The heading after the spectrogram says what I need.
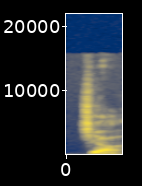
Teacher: तो चा देखा, जब बोलते हैं तो जीभ जो है वो ऊपर लगती है तलवे पे, जिसको बोलते हैं तालु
